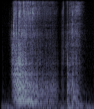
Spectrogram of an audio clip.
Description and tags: the sound, that makes a half filled and wet plastic showergel bottle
